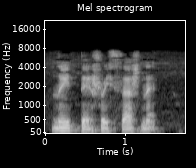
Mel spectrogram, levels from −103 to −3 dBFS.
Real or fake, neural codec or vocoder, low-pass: fake; codec, 16 kHz, 8 kbps, FreqCodec, larger model; 7.2 kHz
